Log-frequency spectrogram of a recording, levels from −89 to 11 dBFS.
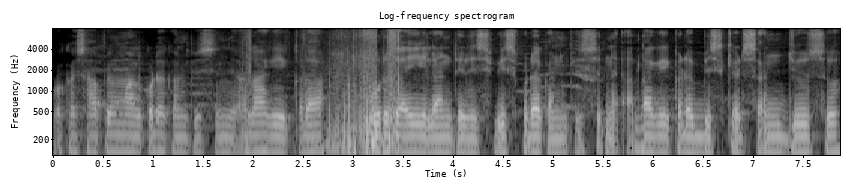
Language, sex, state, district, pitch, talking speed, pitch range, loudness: Telugu, male, Andhra Pradesh, Sri Satya Sai, 110 Hz, 135 wpm, 105-115 Hz, -24 LUFS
